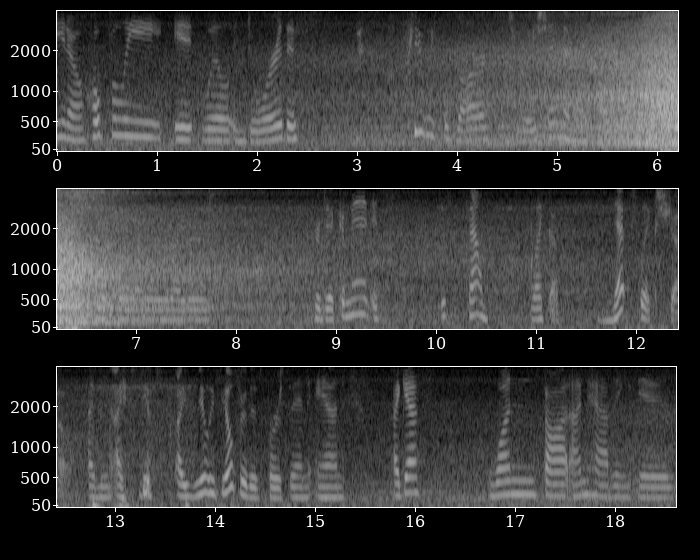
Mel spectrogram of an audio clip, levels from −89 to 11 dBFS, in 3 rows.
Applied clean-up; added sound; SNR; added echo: none; Cricket; -5 dB; none.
